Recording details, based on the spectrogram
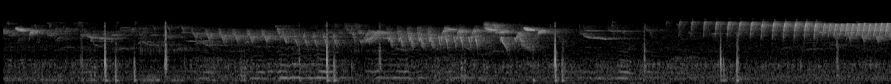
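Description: A wood warbler's high, thin notes speed up into a loud, shivering trill at the end, over a background of other high chirps and a few clicks.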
